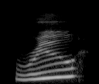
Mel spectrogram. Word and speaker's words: loup: Don't come at me, but it is because Roux, which is actually spelled L-O-U-P, means wolf, and Garou means man who turns into wolf.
